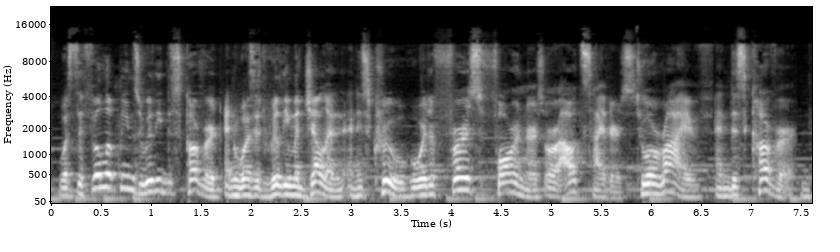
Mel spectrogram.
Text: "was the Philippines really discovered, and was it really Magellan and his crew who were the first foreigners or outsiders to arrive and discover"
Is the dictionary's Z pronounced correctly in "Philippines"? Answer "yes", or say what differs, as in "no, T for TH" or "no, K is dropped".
yes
